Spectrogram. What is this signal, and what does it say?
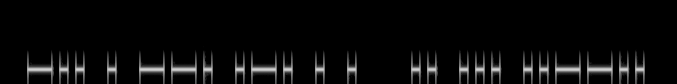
Morse code, heard as a keyed tone, about 15 wpm, 700 Hz. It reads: DEGREE IS?
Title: Sentences from Top 1500 Words 15wpm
